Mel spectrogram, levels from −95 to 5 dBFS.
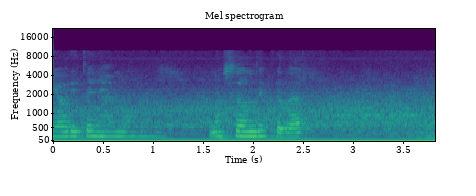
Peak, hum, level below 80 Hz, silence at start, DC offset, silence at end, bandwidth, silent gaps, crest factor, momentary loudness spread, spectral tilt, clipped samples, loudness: -14 dBFS; none; -54 dBFS; 0 s; 6%; 0 s; 10 kHz; none; 16 dB; 12 LU; -7.5 dB/octave; under 0.1%; -33 LUFS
